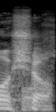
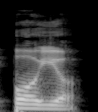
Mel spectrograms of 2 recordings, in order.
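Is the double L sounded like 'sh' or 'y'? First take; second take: sh; y. First: The double L sounds like English 'sh'. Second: The double L sounds like English 'y'.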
